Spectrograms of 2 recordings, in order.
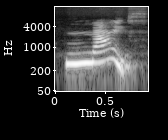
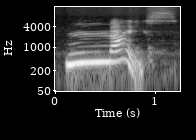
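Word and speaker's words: gneiss: is an example of nice that's how it's pronounced nice right here the G is silent nice so this is also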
